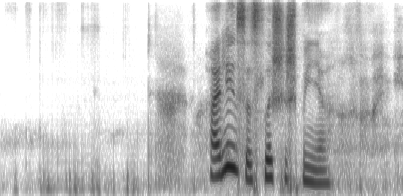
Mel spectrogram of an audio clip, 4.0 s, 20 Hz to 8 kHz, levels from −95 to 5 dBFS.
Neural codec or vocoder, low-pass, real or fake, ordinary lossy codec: codec, 16 kHz, 0.8 kbps, ZipCodec; none; fake; none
